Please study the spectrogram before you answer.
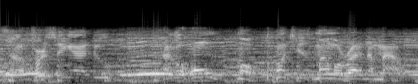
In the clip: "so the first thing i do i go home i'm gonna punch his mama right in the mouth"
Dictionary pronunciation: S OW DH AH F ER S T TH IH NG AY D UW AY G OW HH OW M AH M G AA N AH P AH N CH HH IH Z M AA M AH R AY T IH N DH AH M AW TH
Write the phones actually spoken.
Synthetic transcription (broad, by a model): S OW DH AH F ER S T TH IH NG AY D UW AY G OW HH OW AH M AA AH P AH N CH HH IH Z M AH M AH R AY T IH N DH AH M AW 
